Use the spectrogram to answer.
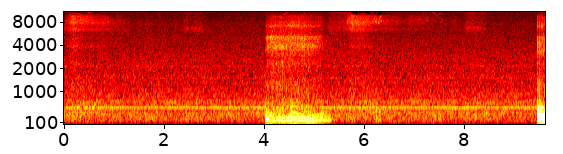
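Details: A single wavering, rumbling snore breaks a quiet room, with soft breathing noise before and after; snoring.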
